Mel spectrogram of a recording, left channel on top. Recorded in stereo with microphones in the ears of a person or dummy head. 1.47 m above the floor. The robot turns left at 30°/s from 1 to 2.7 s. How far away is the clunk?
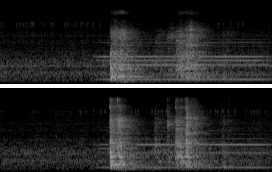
About 2 m.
